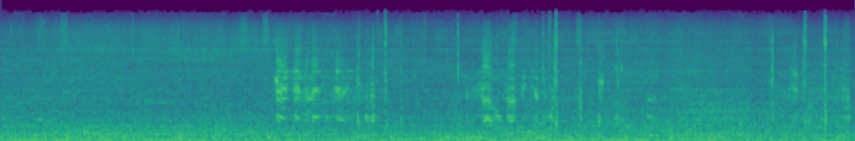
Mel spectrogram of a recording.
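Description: Car driving, with steady engine and road rumble heard from inside the cabin. Short bursts of voices come through about three and a half and six seconds in.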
